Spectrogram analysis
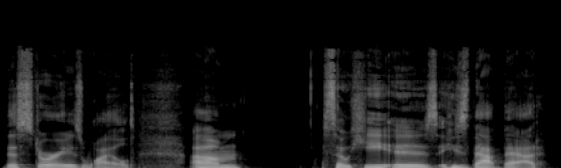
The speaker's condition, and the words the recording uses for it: None; typical speech.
